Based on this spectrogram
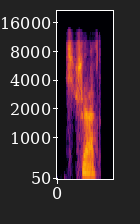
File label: "strath", Indian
